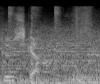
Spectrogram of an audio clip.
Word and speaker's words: Kuska: I was trying to remember what athletic director Jeffries told me how to pronounce her last name. It is Kuska.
